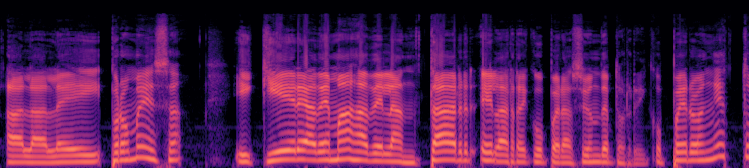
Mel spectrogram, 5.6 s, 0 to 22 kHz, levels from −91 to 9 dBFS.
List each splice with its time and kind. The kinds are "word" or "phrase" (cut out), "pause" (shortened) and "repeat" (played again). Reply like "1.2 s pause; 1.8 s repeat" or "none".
1.6 s pause; 3.7 s phrase; 4.6 s word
